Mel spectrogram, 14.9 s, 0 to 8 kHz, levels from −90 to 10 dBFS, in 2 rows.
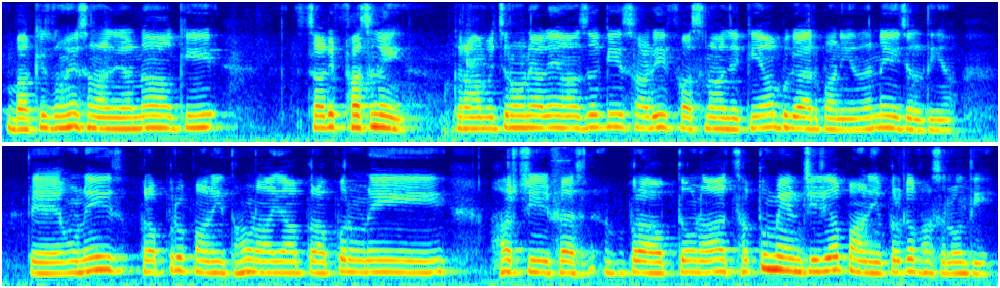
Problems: none marked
